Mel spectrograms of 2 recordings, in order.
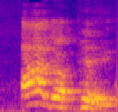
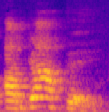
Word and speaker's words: agape: Then there is the agape or agape. Depends on who pronounces it.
